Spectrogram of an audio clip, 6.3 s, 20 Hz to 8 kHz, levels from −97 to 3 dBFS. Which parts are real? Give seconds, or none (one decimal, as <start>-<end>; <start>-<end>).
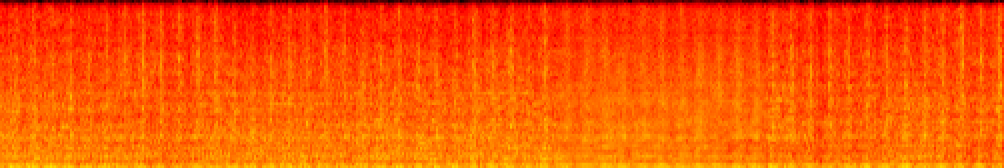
0.0-3.5; 4.8-6.3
